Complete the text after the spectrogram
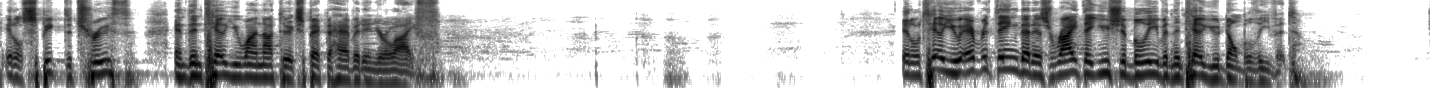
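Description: A man speaks with animation through a microphone in a large echoing hall, pausing between phrases.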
